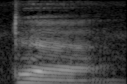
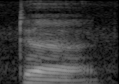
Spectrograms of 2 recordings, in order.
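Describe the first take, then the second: No difference in how they are said.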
